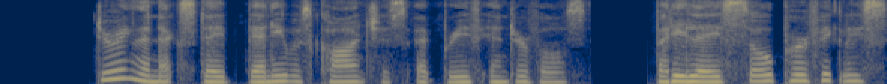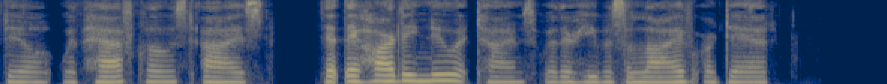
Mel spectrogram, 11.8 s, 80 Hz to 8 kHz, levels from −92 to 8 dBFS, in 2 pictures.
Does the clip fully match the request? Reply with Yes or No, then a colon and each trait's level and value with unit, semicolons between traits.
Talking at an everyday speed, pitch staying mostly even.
Yes: average, 170 wpm; narrow, 2.2 semitones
